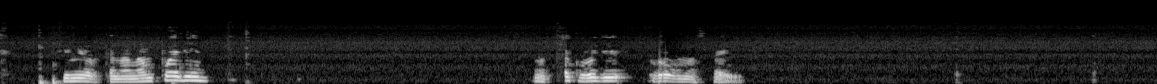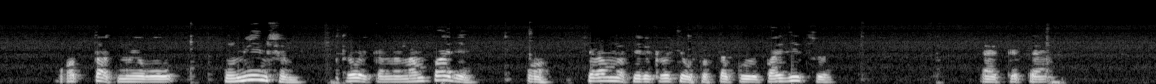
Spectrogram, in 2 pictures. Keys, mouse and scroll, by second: 0.2 KP_7, 1.9-2.4 shift+middle drag, 6.6-9.5 drag, 11.0-13.5 drag, 14.8 KP_3, 16.0-16.6 shift+middle drag, 18.4-20.2 middle drag, 21.9 KP_1.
